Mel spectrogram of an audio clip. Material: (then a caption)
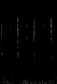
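Plastic. A Smok Procolor vape mod is shaken, and its fire button rattles slightly in seven quick, faint, bright ticks with no low end or ring. The fire button has a slight rattle that shouldn't be there.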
